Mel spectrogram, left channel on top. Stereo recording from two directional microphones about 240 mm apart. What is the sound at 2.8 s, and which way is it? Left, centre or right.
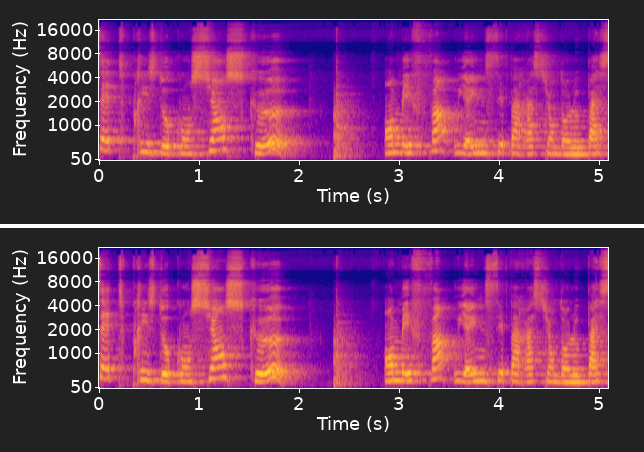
A woman's voice, right.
